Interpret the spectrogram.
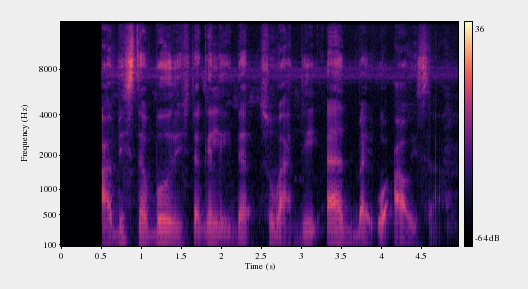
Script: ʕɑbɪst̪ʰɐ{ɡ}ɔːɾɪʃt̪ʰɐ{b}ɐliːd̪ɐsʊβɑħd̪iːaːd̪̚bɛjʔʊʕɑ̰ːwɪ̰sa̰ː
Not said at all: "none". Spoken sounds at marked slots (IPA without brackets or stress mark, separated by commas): b, ɡ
